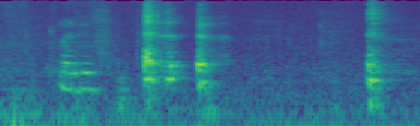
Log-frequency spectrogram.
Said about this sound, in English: Pardon? You're coughing. Coughing? I don't think so, am I?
